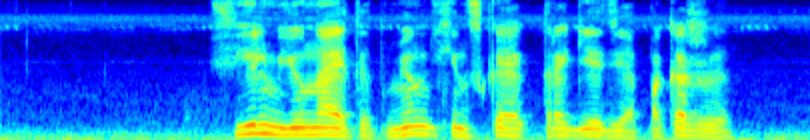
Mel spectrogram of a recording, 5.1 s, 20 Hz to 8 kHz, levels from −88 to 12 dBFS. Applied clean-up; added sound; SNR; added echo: none; Cricket; 16 dB; none.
